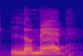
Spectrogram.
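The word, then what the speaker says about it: לומד: We add that O, and then followed by a sere, lomed.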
